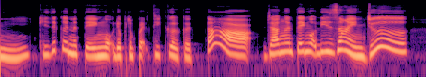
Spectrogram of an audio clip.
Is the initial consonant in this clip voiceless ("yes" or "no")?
no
